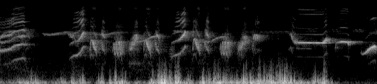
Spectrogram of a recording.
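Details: Chinese hwamei, a caged singer, delivering quick swooping whistles and slurred phrases over heavy low thumping and rustling noise.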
